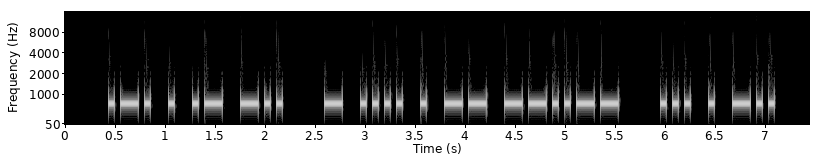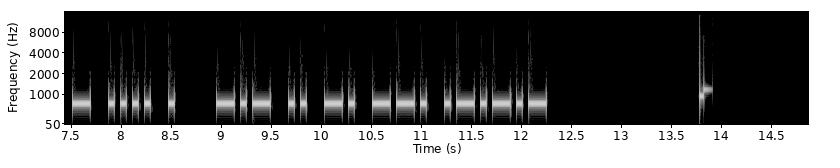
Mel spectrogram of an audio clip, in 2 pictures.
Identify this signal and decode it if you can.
Morse code, heard as a keyed tone, about 21 wpm, 700 Hz. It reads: READ THEM, SED THE KING.
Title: Sentences from Top 400 Words and Abbreviations 20wpm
